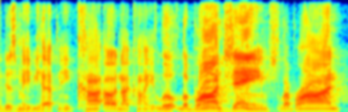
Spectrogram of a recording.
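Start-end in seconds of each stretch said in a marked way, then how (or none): 2.2-4.3 loud, stretched-out "LeBron James"; drawn-out name. Real, not acted. Host stressing LeBron James to his co-host, drawn out. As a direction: draw out "LeBron" and lean on it hard.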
